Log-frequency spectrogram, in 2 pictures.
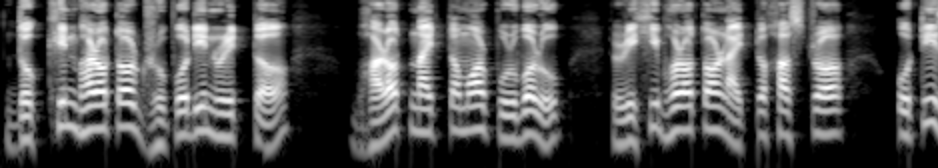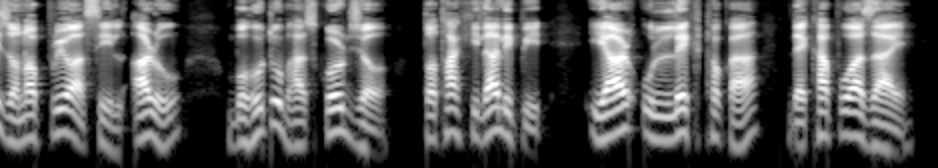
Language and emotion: Assamese, neutral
